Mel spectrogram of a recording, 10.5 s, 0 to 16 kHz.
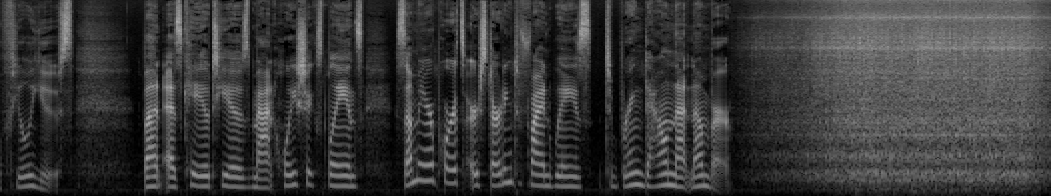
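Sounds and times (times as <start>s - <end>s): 
speech: 0.0s - 7.6s
aircraft engine roar during refueling on airport tarmac: 7.4s - 10.5s.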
